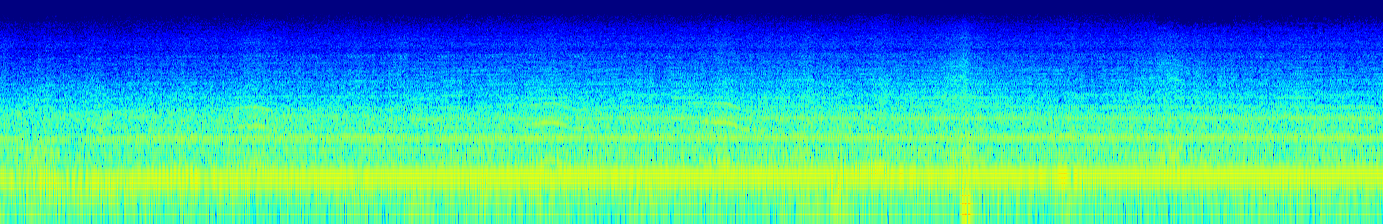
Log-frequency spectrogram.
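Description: A car in a GTA roleplay video game drives fast with a steady, droning engine hum that holds constant through the stretch, with faint background sounds and no speech.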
